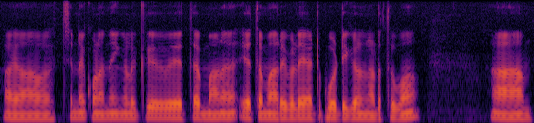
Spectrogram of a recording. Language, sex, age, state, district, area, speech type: Tamil, male, 30-45, Tamil Nadu, Coimbatore, rural, spontaneous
